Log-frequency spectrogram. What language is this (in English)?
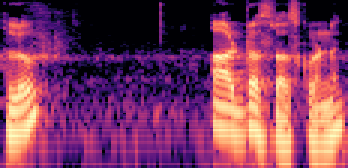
Telugu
